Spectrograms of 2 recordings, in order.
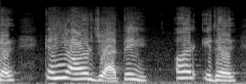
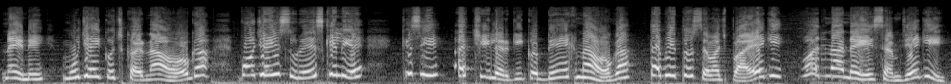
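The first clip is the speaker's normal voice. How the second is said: higher-pitched, taunting mother-in-law; nagging mother-in-law; 9 semitones higher than usual. Acted. Mother-in-law threatening her childless daughter-in-law, higher taunting voice. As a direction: needle the daughter-in-law as a scolding saas.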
